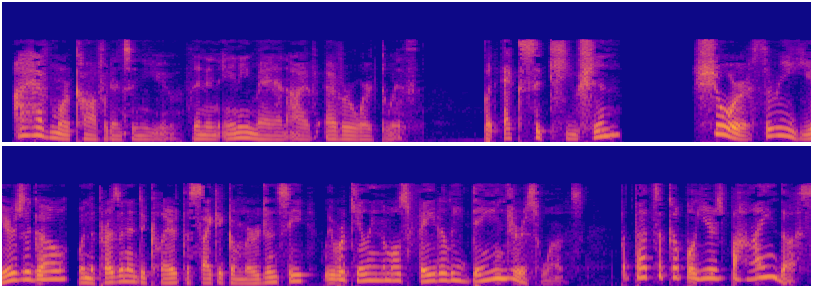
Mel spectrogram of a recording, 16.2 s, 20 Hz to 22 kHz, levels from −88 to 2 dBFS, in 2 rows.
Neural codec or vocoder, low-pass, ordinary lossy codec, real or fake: codec, 44.1 kHz, 7.8 kbps, Pupu-Codec; 7.2 kHz; MP3, 32 kbps; fake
